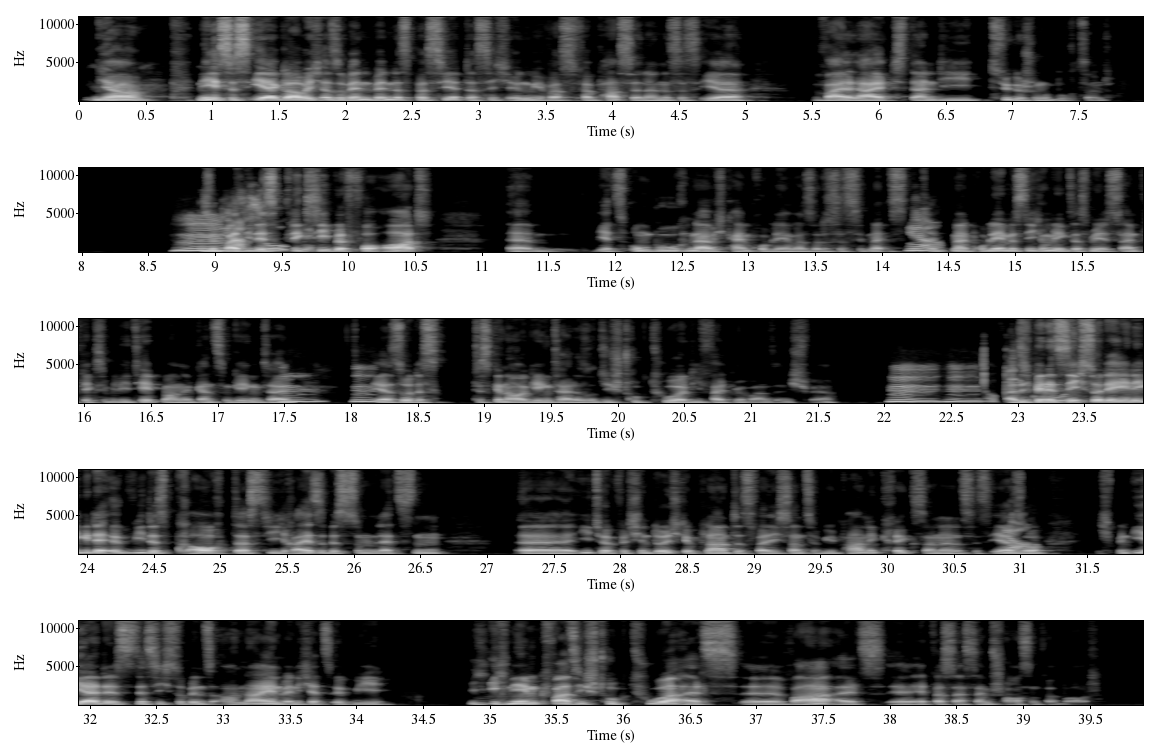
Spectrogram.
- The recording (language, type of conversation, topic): German, advice, Wie plane ich eine stressfreie und gut organisierte Reise?
- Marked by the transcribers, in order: unintelligible speech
